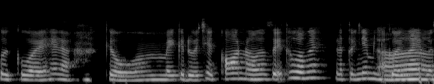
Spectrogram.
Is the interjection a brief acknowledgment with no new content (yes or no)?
yes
